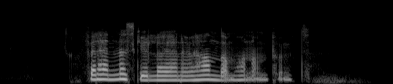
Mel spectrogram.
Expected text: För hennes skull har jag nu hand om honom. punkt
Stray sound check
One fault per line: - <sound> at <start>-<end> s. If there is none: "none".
none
